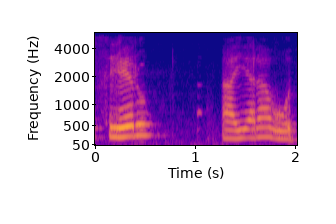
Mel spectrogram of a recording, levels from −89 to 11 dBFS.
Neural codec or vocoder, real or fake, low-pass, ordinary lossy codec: vocoder, 44.1 kHz, 128 mel bands, Pupu-Vocoder; fake; 5.4 kHz; none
